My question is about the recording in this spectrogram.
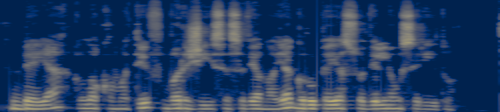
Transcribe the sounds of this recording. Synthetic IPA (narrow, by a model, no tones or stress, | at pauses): bʲeːjɛlˠɔkɔmɔt̪ʲifʋɐɾʲʒʲiːsʲɪsʋʲiɛnoːjɛɡɾʊpʲeːjɛsʊʋʲɪlʲnʲɛʊsʲɾʲiːt̪ʊ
